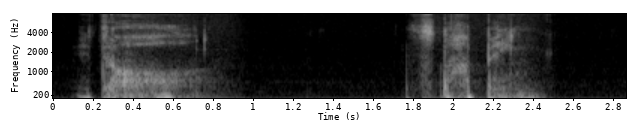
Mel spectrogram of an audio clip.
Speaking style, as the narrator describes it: whispered Oliver

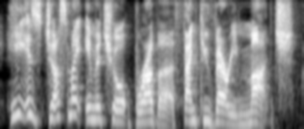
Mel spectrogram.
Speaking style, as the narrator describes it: I snapped

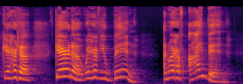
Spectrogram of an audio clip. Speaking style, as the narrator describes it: burst into tears, and he wept so hard, and shouted

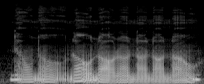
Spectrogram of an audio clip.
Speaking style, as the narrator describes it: under his breath shaky, in horror

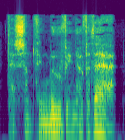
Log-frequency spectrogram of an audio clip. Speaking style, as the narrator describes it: Harry breathed

